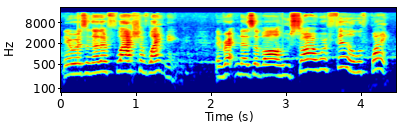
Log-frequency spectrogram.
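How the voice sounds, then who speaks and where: A woman's voice: sits high, fairly quick, pushed and bright, slight background noise. A woman reading a visual novel aloud as dramatic scripted narration.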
